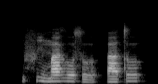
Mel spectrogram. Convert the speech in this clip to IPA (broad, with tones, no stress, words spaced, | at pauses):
fi˦˨ma˦ɣo˦˨sʊ˨ | a˨tʊ˦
